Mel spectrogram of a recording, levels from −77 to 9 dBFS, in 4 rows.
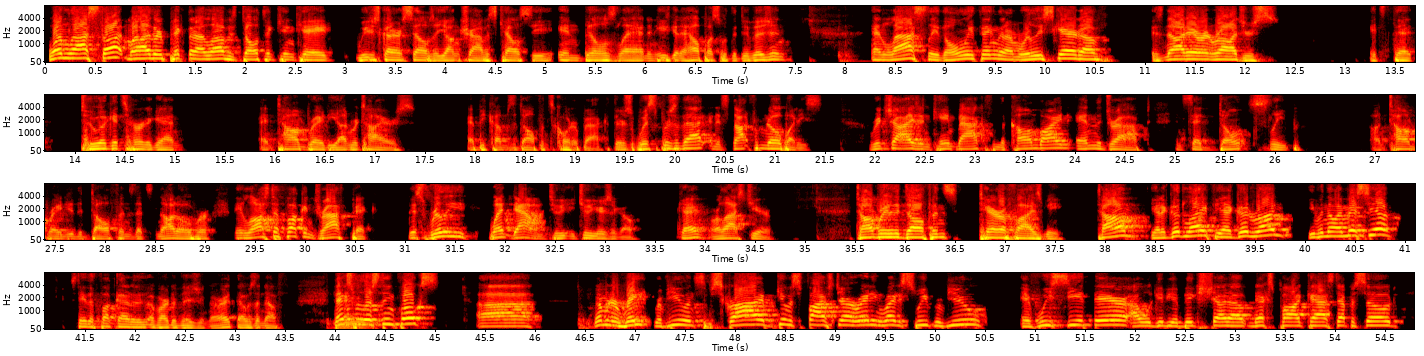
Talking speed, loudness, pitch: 200 wpm, -20 LUFS, 150 Hz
